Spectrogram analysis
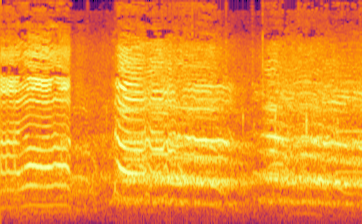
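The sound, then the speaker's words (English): A huge football stadium crowd roars loudly in a sustained, tuneful swell of voices, dipping briefly after the first half-second before surging back and holding strong to the end. “The atmosphere in this stadium is absolutely bonkers.”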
